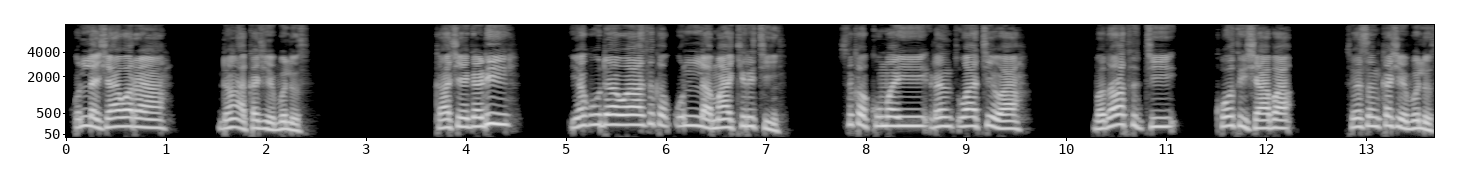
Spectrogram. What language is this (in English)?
Hausa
